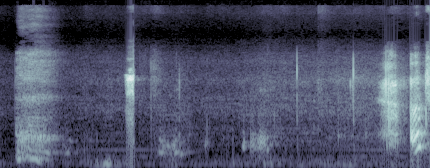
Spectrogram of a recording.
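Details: Cartoon sneeze from Numberblocks, not a real one: a drawn-out "ah, ah, ah" voiced build-up followed by sharp, breathy "achoo" bursts.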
